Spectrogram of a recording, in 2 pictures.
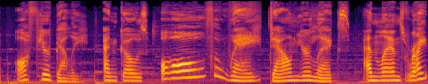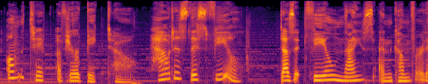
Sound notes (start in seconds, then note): none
